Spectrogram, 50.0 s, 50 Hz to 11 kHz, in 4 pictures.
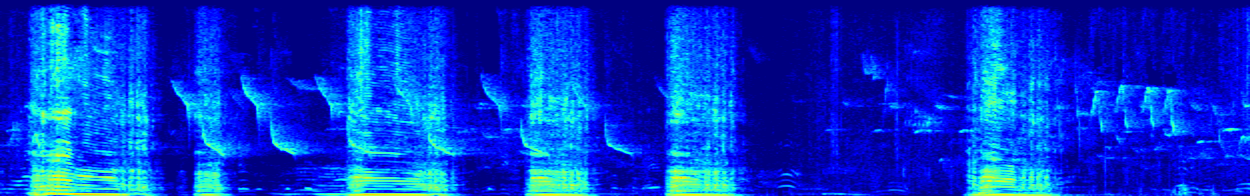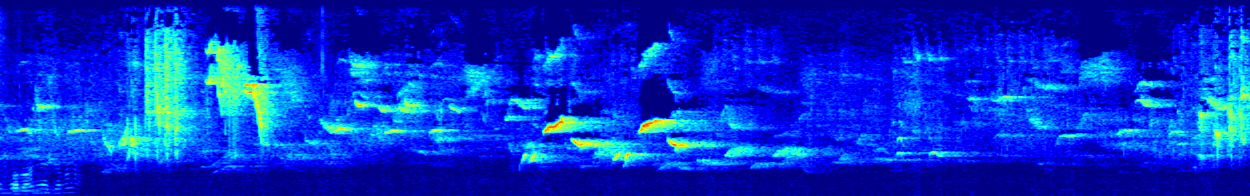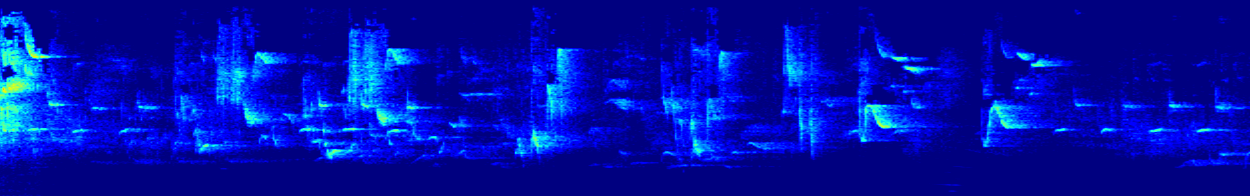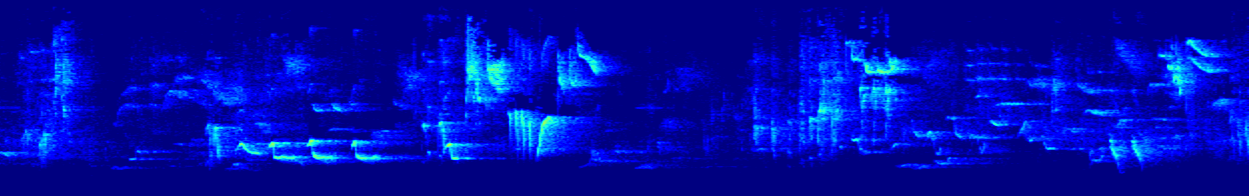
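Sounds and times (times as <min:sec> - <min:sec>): small birds chirping and trilling: 0:00.0 - 0:17.6.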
